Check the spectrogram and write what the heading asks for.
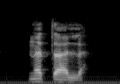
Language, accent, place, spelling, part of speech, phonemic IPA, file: French, France, Lyon, natale, adjective, /na.tal/, LL-Q150 (fra)-natale.wav
- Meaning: feminine singular of natal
